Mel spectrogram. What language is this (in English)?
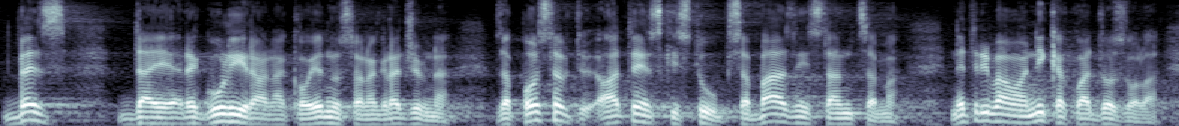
Croatian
